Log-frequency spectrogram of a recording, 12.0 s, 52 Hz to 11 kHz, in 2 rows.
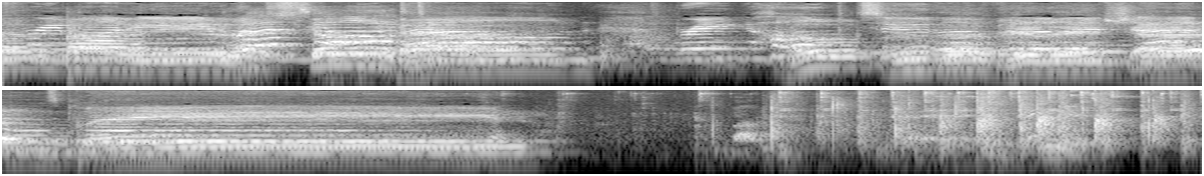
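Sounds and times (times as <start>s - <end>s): small group applauding: 9.8s - 12.0s.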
